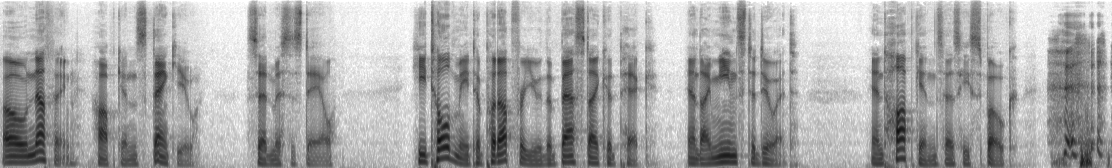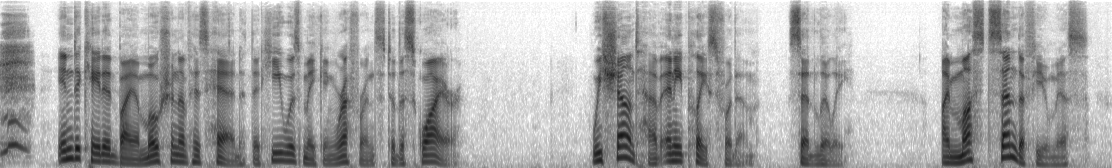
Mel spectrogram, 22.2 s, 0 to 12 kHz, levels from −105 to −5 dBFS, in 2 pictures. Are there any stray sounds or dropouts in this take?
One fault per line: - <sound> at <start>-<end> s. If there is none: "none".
- laugh at 10.5-11.5 s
